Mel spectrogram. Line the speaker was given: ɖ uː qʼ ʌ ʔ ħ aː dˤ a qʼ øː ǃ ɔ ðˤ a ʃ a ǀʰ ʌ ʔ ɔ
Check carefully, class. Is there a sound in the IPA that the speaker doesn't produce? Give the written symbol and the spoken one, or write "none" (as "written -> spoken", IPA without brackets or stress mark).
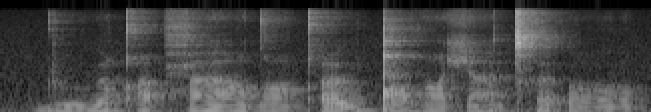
øː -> uː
